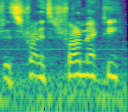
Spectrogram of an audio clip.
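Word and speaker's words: Strana Mechty: Stronamecti, which is hilarious. If you don't know what Stronamecti is is where the clans are. Kind of where the big it's Stronamecti. That's how it's pronounced.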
